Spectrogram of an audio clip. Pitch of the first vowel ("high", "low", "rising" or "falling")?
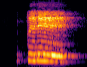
high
